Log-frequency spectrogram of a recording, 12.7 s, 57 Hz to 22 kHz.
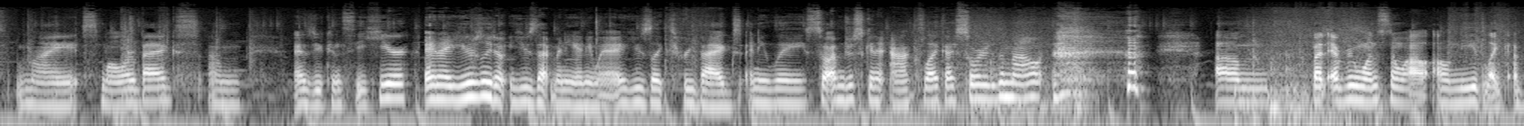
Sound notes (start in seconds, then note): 8.8 laughter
